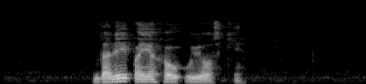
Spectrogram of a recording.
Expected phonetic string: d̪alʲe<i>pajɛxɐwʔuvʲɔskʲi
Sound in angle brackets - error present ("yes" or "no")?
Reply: yes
